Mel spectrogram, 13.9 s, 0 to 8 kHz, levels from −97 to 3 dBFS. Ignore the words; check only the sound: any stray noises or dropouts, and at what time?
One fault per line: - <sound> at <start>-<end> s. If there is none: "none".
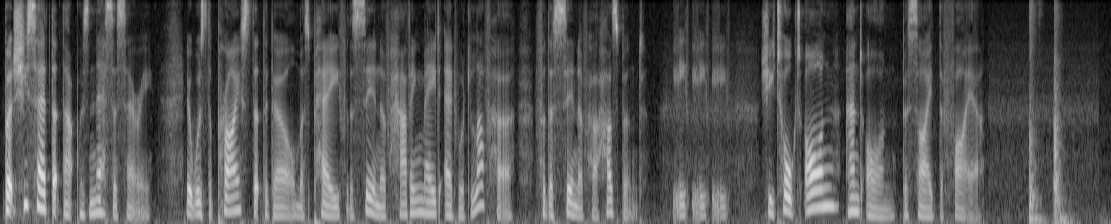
- laugh at 8.4-9.1 s
- thud at 12.9-13.5 s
